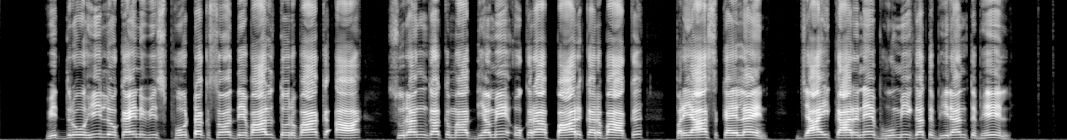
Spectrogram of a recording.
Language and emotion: Maithili, neutral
